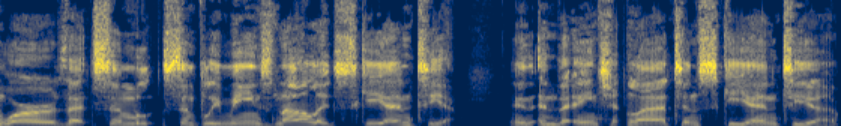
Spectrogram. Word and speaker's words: scientia: Scientia is a Latin word that simply means knowledge. Scientia. In the ancient Latin, scientia, right? Scientia, that's a more modern Oxfordian pronunciation. But in the ancient Latin, scientia, it means knowledge.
